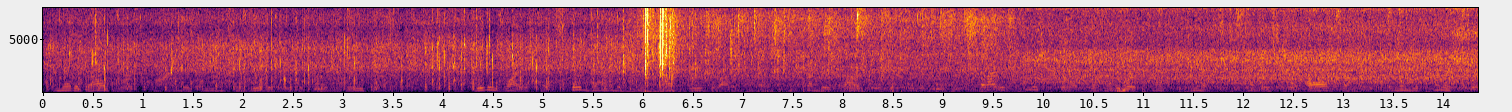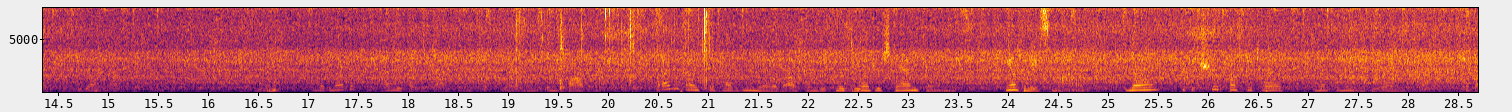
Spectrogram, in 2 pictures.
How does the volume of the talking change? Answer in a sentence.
The loudness of the talking goes up.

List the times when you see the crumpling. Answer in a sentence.
You can hear the crumpling from 5.8 to 6.3 s and from 19.1 to 21.1 s.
